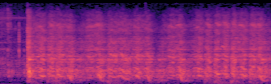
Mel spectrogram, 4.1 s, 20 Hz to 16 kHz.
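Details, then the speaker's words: 2008 Buick LaCrosse 3.8 V6, about 68,000 miles, stalled and hasn't run in 3 months, whole ignition system and ECM replaced, no DTCs: steady quick cranking with uneven labored beats, never catches; suspected timing problem. "it's really struggling almost like it has a timing problem"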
